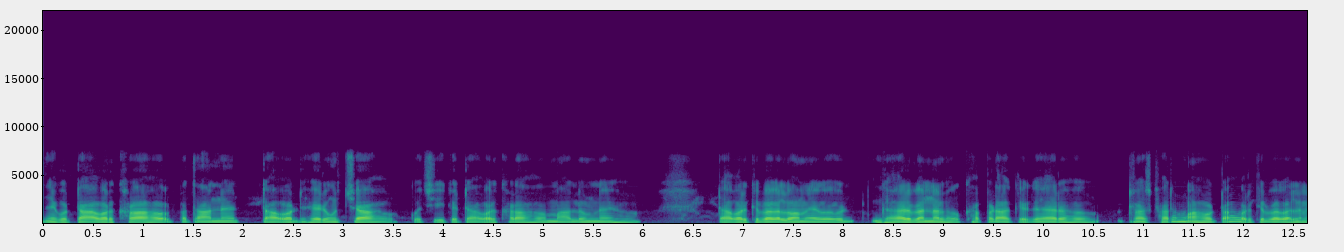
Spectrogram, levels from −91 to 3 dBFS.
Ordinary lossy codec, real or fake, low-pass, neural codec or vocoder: none; fake; none; codec, 16 kHz, 8 kbps, FunCodec, trained on LibriTTS, 25 frames a second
